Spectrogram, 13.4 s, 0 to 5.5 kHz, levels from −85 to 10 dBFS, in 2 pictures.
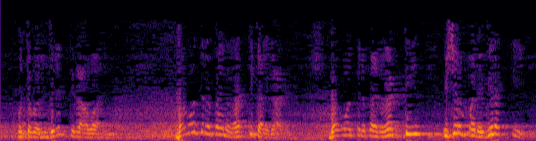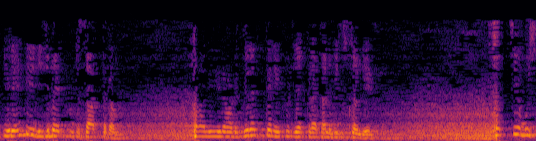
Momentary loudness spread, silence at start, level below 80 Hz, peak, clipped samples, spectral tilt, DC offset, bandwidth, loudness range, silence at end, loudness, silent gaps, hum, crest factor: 13 LU; 0 s; -46 dBFS; -2 dBFS; under 0.1%; -12.5 dB/octave; under 0.1%; 4.9 kHz; 4 LU; 0 s; -20 LUFS; none; none; 18 dB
